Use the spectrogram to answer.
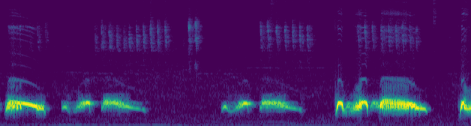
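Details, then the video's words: Spotted dove call used as a lure to train new birds: soft, throaty coos, some drawn out and gently falling, others opening with a sharp double hoot, separated by brief silences. "tiếng chim gáy dùng tập chim bổi mới hiệu quả"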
